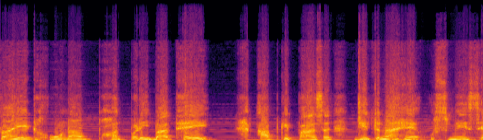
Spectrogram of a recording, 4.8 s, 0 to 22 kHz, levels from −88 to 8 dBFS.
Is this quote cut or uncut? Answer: uncut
